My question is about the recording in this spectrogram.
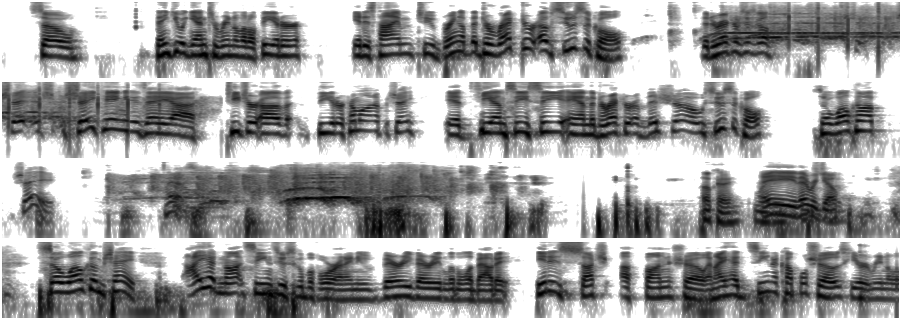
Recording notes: This episode was recorded live at Reno Little Theater in Reno, Nevada. Recorded live after the July 7 performance of Seussical. Thank you to those who attended.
